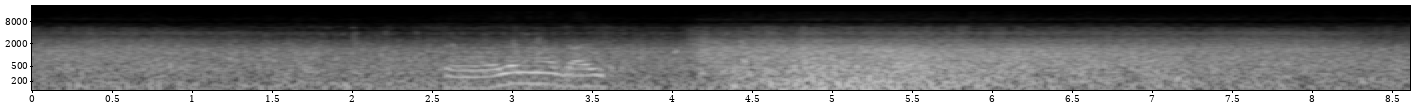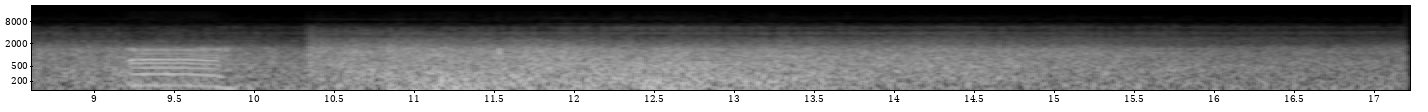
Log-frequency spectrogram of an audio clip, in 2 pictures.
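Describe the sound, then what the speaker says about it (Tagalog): Ocean waves wash onto a shallow beach in Zambales, a steady broad surf roar with wind noise and a boat's motor faintly beneath, while someone talks briefly over it twice. "Magandang panoorin lang yung alon,"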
